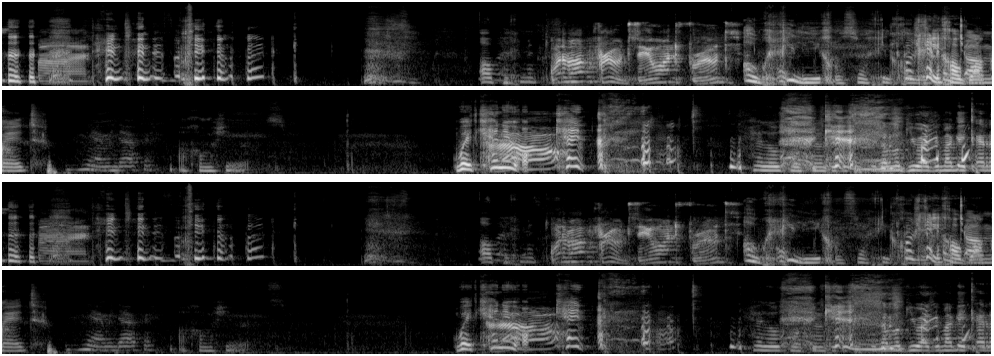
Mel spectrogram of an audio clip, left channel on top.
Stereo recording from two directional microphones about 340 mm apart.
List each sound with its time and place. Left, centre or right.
0.0 s speech: left
3.7 s a sound: left
4.8 s speech: left
5.8 s speech: centre
7.3 s speech: left
8.8 s speech: centre
9.1 s speech: left
9.6 s speech: centre
11.7 s speech: left
14.4 s speech: left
